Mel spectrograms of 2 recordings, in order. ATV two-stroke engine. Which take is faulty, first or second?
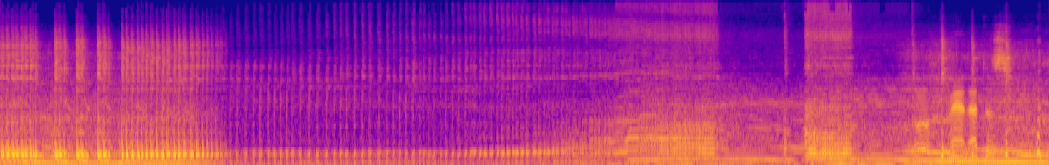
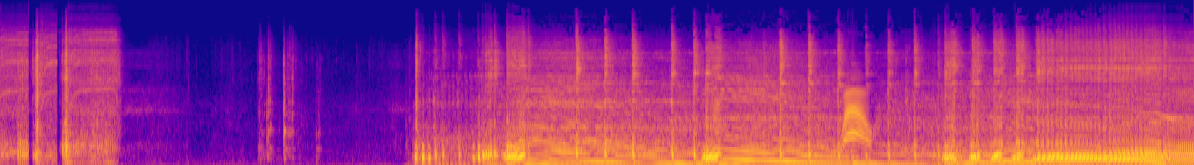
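first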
